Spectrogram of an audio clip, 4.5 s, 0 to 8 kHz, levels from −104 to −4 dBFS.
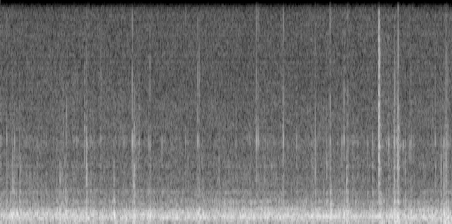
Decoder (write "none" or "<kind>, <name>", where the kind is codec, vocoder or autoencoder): vocoder, BigVGAN v2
